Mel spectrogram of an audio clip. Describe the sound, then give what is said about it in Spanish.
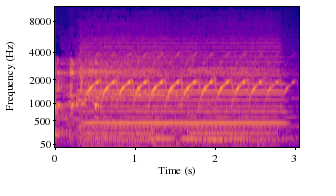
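A comic sound effect stands in for opening a can of peas: a loud, steady run of many rapid rising electronic whoops, like a car alarm, repeating evenly for about three seconds before cutting off. “Señorita, compré unas latas de arvejas y están malas. ¿Qué tienen? Escuche, voy a abrir una.”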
